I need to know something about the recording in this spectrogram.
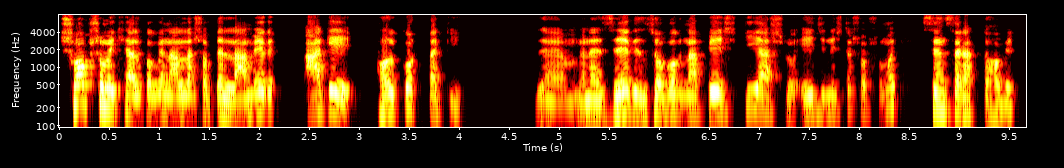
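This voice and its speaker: Male Quran teacher, Bangladeshi Bengali accent, bright, slightly high voice; patient explanations, slow chanted examples, over a video call. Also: animated. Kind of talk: online tajweed lesson.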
